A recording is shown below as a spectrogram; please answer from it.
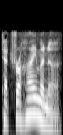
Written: tetrahymena

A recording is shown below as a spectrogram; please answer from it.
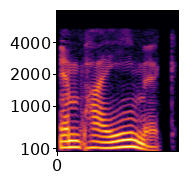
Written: empyemic

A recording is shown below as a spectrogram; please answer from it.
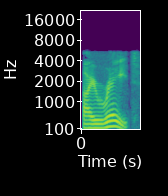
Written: irate

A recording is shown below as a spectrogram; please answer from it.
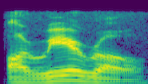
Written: Oruro

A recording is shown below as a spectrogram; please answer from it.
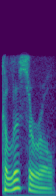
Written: cheliceral

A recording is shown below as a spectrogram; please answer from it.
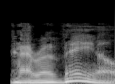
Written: paravail

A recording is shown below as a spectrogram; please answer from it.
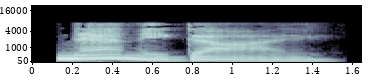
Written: nannygai

